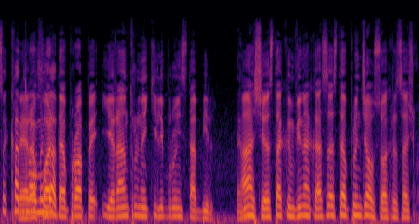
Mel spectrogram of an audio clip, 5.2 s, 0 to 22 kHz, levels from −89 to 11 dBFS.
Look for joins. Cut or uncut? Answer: cut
